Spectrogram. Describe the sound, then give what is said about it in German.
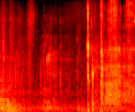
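A bunch of keys on a keyring jangles: a couple of sharp metallic clinks, then a short, rustling jingle, fairly quiet, with no talking. “wir kommen so an mit unserem Schlüsselbund.”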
